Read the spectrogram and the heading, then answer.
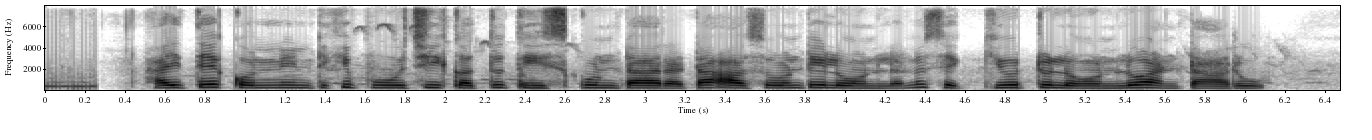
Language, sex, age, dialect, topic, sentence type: Telugu, female, 18-24, Telangana, banking, statement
